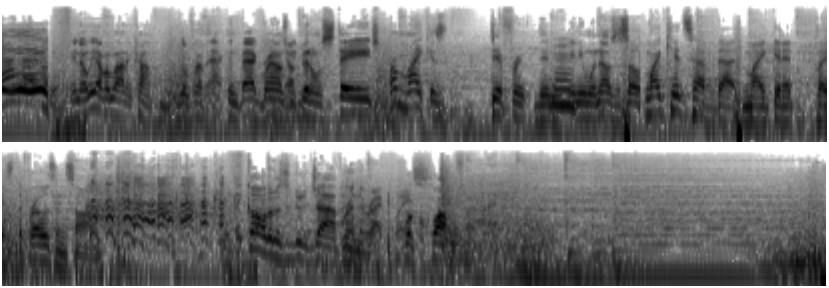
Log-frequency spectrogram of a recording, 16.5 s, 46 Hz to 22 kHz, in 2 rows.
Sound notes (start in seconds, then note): 9.0 laughter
